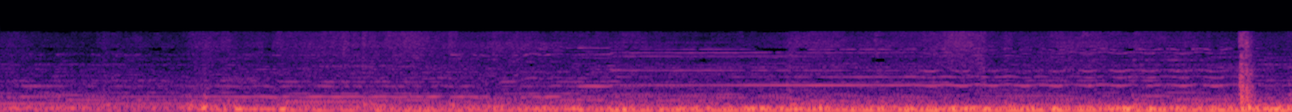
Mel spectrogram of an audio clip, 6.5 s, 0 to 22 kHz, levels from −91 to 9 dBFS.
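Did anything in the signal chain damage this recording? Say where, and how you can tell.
Yes, it's damaged at the codec stage, and it's audible for the whole clip: the sound is rough and grainy, with noise filling in around the tonal parts, and nothing above 7.8 kHz. That points to likely low-delay AAC compression, AAC-ELD, starved at around 24 kbps, where its short frames smear fine detail.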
